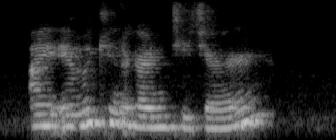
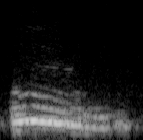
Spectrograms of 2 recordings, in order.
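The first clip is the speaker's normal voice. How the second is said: ordinary talk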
